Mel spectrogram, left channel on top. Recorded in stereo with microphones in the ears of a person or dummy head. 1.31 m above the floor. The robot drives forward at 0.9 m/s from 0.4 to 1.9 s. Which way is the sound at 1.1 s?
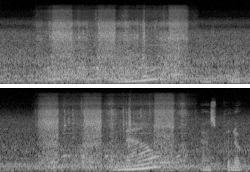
50° right (ahead or behind).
